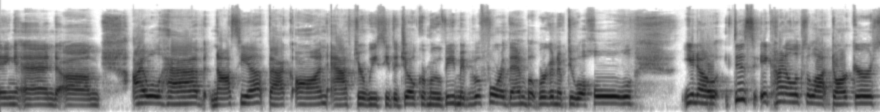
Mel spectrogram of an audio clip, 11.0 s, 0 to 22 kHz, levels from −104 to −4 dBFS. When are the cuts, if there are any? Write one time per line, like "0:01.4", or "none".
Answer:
0:07.1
